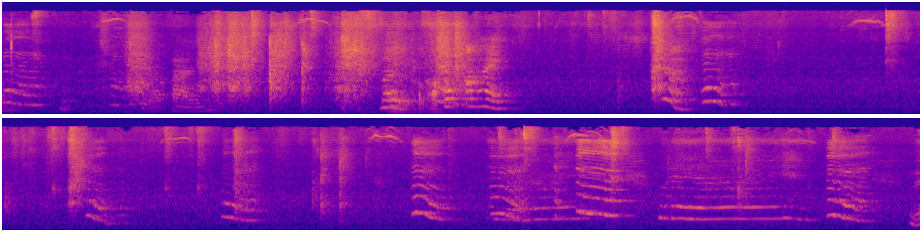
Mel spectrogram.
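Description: A woman talks nearby in a high, coaxing voice.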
